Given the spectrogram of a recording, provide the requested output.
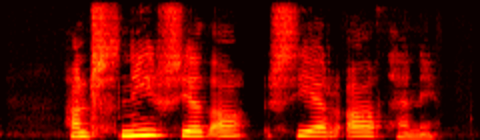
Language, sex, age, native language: Icelandic, female, 10, Icelandic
